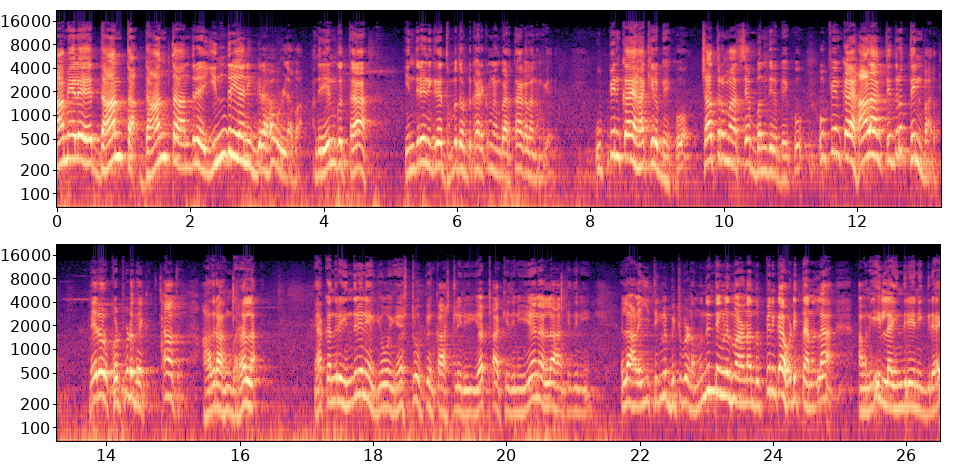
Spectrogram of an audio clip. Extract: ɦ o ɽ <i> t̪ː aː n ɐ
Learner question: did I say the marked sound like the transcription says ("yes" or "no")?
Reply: yes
